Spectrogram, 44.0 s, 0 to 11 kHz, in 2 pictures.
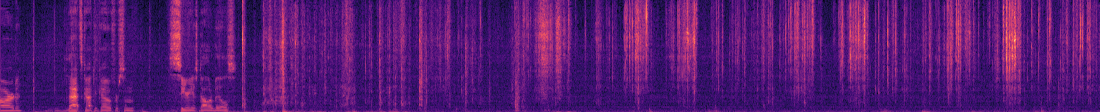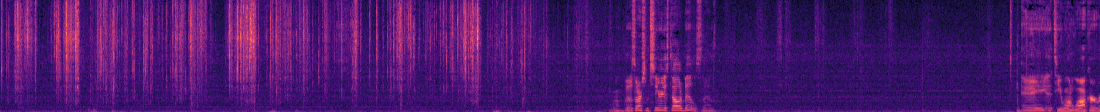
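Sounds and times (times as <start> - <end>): low steady hum: 0.0 - 44.0
cards being shuffled: 5.2 - 33.0
foil wrappers crinkling: 5.2 - 33.0.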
